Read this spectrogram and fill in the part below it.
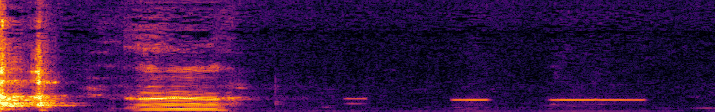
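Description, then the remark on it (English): Telephone dialing tones: a brief clatter, a buzzy sustained tone, then a few short, clean electronic beeps at uneven intervals over a faint low hum, moderately quiet. “it's dialing, and let's see if we get Mr. Matt”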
